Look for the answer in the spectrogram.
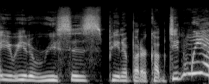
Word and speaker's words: Reese's: It's Reese's. Like, it rhymes with pieces.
